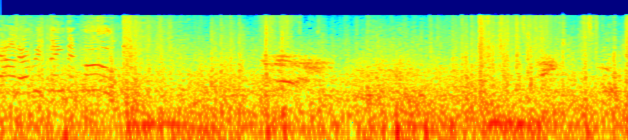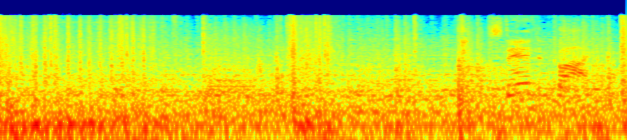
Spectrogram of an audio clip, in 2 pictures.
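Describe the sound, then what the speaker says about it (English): Dense battlefield gunfire from the video game Detroit: Become Human, with sustained machine gun bursts and explosions layered into a continuous loud barrage throughout, with faint voices mixed in. "That machine gun is taking down everything that moves!"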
